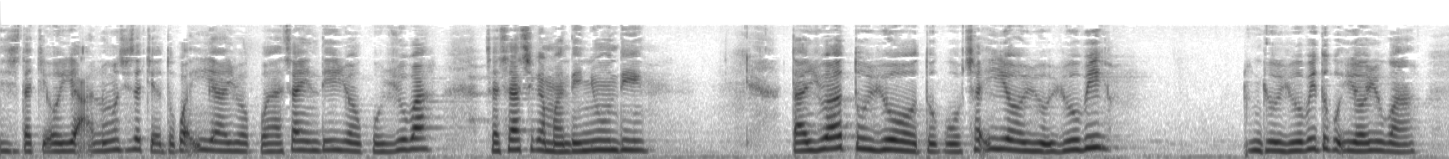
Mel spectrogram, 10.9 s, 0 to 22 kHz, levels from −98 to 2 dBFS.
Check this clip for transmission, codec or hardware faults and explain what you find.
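One fault runs through the whole recording. MP3 compression, throughout: the speech has no content above 11.3 kHz, the encoder's treble cut-off, and weak frequency lines drop in and out between frames, which likely points to a low MP3 bitrate of roughly 50 kbps. The result is a plainly audible watery, swirling texture, with metallic chirps on s sounds and smeared consonant attacks.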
